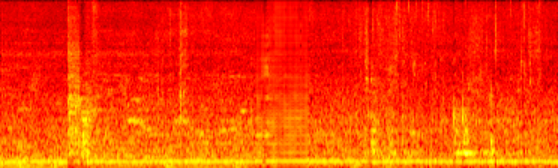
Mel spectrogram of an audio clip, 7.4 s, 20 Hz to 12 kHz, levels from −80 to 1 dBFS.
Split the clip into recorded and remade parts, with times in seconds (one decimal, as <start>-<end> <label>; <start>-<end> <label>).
0.0-3.4 recorded; 3.4-4.1 remade; 4.1-7.4 recorded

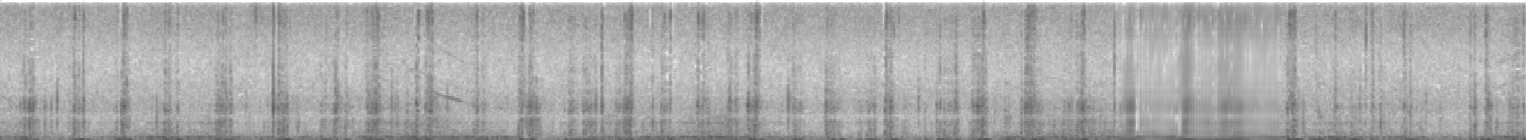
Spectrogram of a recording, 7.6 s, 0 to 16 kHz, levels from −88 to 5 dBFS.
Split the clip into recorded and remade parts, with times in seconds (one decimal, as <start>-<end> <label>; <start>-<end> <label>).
0.0-5.6 recorded; 5.6-6.4 remade; 6.4-7.6 recorded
